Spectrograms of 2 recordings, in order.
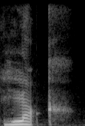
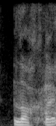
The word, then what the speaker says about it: Loch: And I have to say it right. It's Loch. Loch. Yeah, Loch. Your husband will be my husband you.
